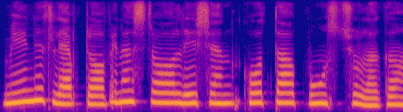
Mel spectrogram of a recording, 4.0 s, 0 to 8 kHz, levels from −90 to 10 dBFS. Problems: constant background noise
